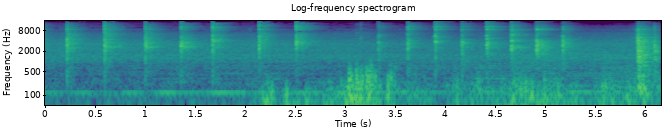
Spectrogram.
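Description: Cooked crab shell being cracked by striking it with a metal spoon: sharp knocks about three a second, heavier around the middle, over a steady low hum.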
